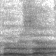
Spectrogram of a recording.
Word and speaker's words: Balzac: Because they would say Berzac and I'm like Balzac.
